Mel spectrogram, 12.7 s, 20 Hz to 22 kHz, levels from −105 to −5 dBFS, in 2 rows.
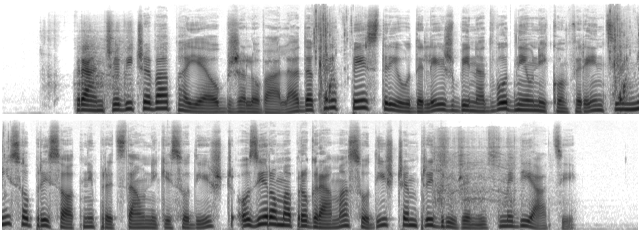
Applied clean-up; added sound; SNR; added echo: neural mask model RNNoise.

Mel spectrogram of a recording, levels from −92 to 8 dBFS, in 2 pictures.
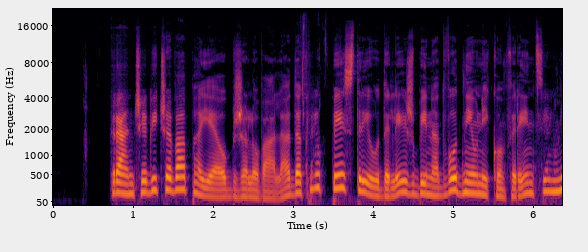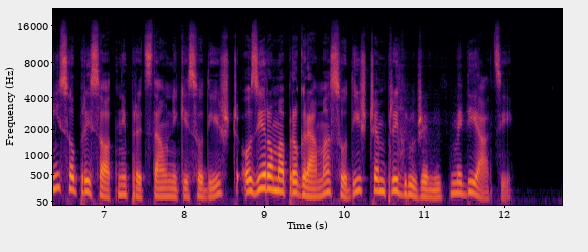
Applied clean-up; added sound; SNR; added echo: neural mask model DeepFilterNet 3.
